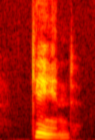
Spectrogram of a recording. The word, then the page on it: gained: American English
